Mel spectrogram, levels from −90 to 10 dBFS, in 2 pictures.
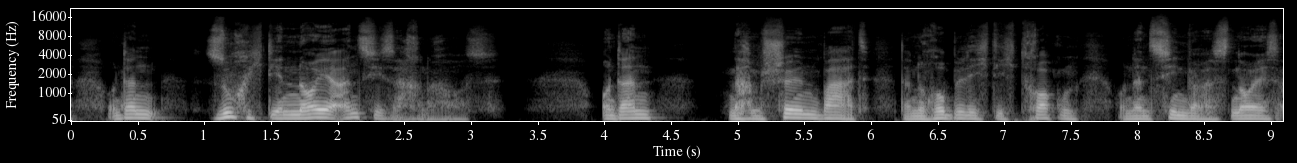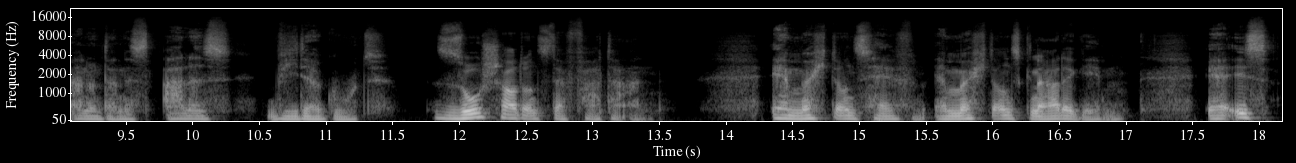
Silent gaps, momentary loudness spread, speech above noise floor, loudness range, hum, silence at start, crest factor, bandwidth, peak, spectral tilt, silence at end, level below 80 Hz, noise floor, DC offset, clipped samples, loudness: none; 18 LU; 37 dB; 4 LU; none; 0.3 s; 22 dB; 13 kHz; -4 dBFS; -7 dB/octave; 0.15 s; -48 dBFS; -62 dBFS; under 0.1%; under 0.1%; -25 LUFS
